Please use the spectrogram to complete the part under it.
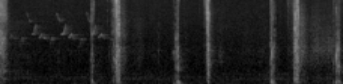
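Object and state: Foam roller.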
